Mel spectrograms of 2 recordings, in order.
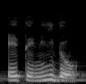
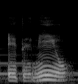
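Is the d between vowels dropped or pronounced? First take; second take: pronounced; dropped. First: The d between the last vowels is pronounced. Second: The d between the last vowels is dropped.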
